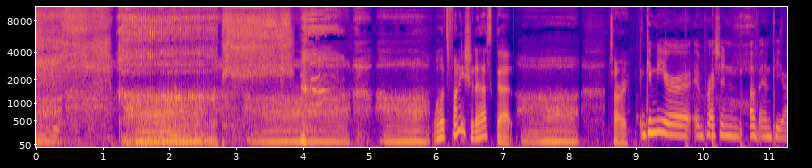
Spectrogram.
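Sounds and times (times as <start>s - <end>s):
person breathing heavily through the mouth: 0.0s - 1.8s, 2.6s - 5.5s, 7.2s - 8.6s
speech: 6.0s - 7.5s, 8.6s - 11.2s.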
